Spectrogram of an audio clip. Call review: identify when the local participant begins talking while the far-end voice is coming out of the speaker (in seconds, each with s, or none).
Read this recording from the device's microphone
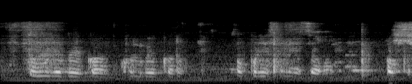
none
